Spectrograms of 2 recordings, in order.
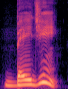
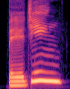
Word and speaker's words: Beijing: you're supposed to say Beijing. Still the same word, but you just say it with two pitches, a low pitch and a high pitch.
